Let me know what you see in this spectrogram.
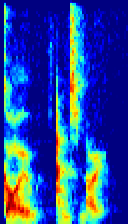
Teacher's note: The O sound is a diphthong, which is just a really fancy word that means it's made up of two vowel sounds that glide together and your mouth moves as you say it.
